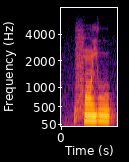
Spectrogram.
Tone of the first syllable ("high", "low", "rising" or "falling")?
low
